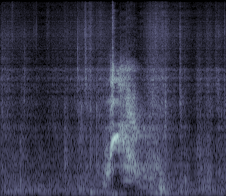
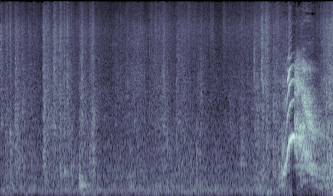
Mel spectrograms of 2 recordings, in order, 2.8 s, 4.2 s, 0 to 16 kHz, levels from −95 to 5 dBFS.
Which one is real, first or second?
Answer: second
